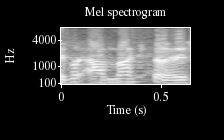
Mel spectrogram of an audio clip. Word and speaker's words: Ambaxtos: He dicho que si la había pronunciado bien, estaba preguntándome Ambaxtos. – Eso es, correcto, sí, Ambaxtos, eso es.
